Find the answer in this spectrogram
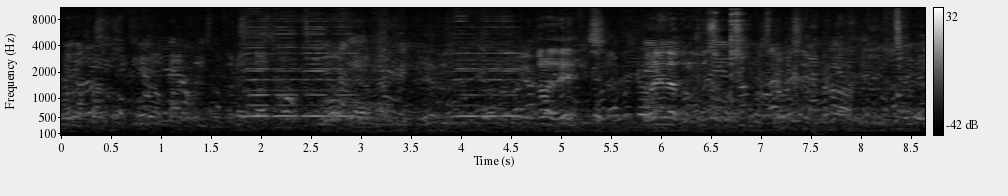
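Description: Pontic lyra sounding a few short held bowed notes at one pitch, quiet under the chatter of the crowd.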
